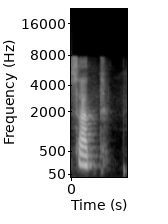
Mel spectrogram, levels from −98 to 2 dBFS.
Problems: none marked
